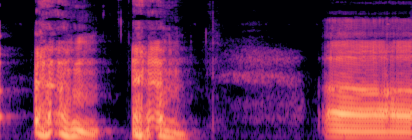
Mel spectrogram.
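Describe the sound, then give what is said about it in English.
Someone clears their throat in two rough, voiced bursts. A brief breathy hiss follows, then a sustained voiced sound. “Hold on, I gotta clear my throat now.”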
